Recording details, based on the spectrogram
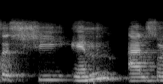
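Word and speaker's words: Shein: maybe maybe chain or something right yeah it's pronounced as she in and so it's a contracted version of she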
